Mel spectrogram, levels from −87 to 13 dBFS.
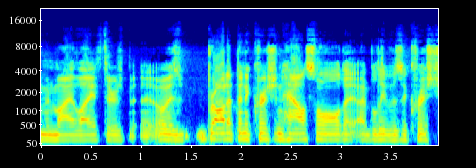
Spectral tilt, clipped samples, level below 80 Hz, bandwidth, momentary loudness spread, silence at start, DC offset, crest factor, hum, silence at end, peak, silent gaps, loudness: -2.5 dB/octave; under 0.1%; -58 dBFS; 13.5 kHz; 9 LU; 0 s; under 0.1%; 18 dB; none; 0 s; -2 dBFS; none; -18 LUFS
